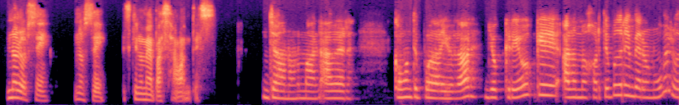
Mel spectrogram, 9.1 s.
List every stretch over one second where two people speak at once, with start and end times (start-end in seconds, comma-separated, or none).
none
